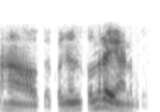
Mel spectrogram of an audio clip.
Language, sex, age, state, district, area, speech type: Telugu, male, 18-30, Telangana, Mancherial, rural, conversation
